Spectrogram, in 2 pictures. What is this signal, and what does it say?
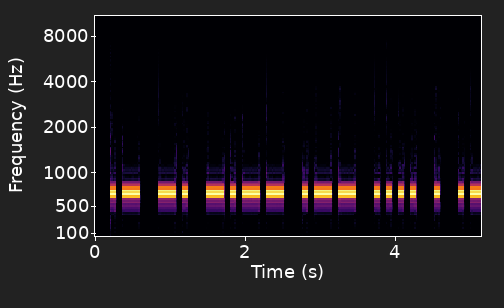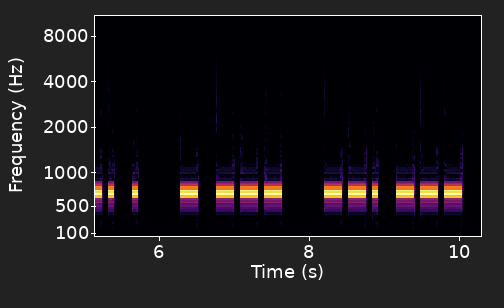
Morse code, heard as a keyed tone, about 15 wpm, 700 Hz. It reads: ANYWHERE TO GO
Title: Sentences from Top 1400 Words 15wpm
